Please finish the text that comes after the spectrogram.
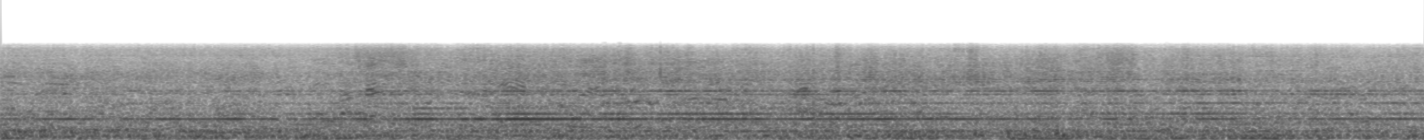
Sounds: car, vehicle

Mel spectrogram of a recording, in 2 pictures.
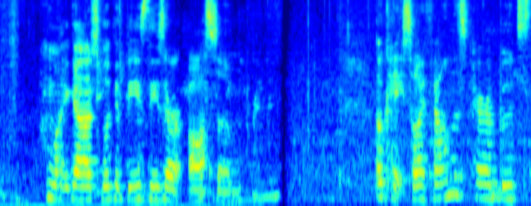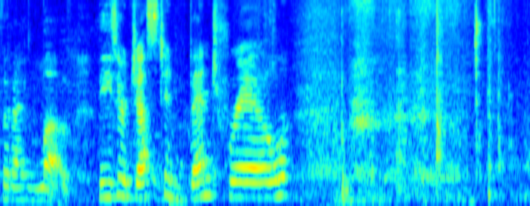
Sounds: inside a small room, speech

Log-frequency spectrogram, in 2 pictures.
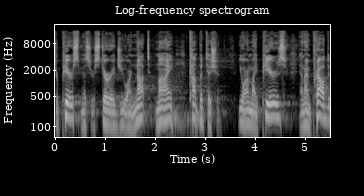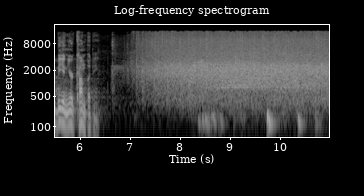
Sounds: male speech, monologue, speech

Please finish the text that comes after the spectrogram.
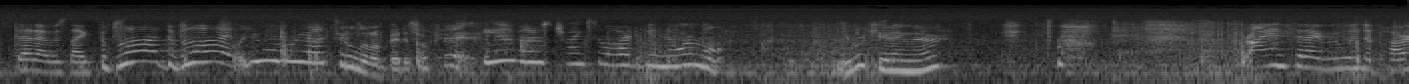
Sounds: speech

